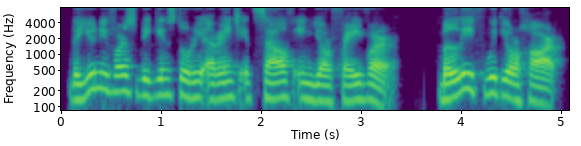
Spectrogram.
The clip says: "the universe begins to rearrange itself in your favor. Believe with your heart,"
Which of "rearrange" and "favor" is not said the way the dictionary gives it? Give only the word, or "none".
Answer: none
